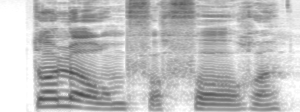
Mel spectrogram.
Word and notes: d' Àlàrmverfàhre: Bas Rhin

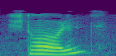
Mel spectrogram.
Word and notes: stràlhend: Bas-Rhin; Herrlisheim

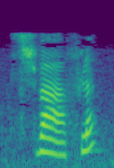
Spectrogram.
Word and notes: 's Schwafle: Bas-Rhin; Herrlisheim

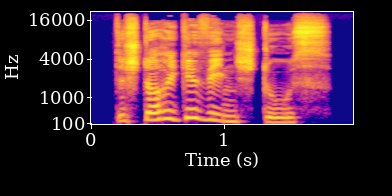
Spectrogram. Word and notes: de stàrike Wìndstos: Bas-Rhin; Strasbourg

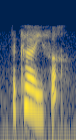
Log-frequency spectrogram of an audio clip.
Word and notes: d'r Kaufer: Alsatian; Bas-Rhin; Herrlisheim

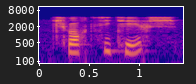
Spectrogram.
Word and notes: d' schwàrzi Kirsch: Bas Rhin; Herrlisheim

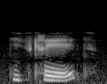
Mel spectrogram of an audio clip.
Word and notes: diskret: Bas-Rhin; Herrlisheim

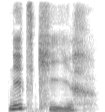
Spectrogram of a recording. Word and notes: nìt ghiir: Bas-Rhin; Strasbourg

